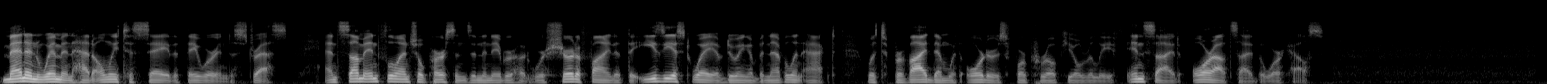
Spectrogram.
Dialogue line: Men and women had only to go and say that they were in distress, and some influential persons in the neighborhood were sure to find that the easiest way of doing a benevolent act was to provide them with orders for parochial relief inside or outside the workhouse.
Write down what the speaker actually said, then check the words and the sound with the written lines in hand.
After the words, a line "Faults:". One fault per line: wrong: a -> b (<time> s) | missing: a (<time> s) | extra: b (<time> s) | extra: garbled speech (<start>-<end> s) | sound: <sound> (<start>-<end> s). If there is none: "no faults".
Men and women had only to say that they were in distress, and some influential persons in the neighborhood were sure to find that the easiest way of doing a benevolent act was to provide them with orders for parochial relief inside or outside the workhouse.
Faults:
missing: go and (1.3 s)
